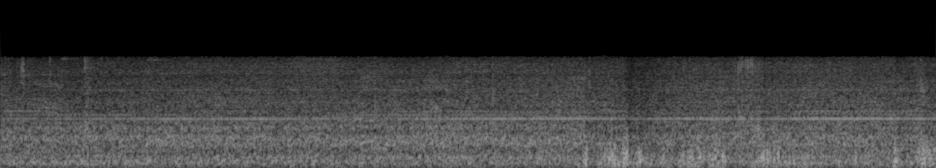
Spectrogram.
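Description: Steady mechanical drone of a running engine with a faint, even high whine over it, and a few soft knocks in the second half as a canvas fire hose is dragged and dropped on pavement.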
